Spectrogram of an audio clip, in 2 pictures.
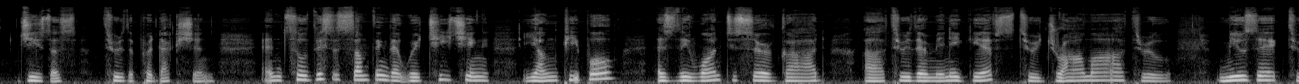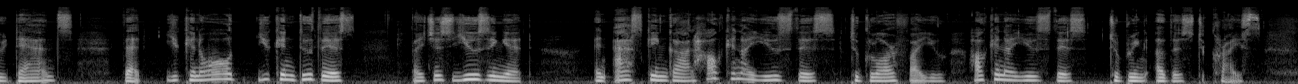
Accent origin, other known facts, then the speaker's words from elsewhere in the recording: Waipahu, Hawaii, United States; English is a second language; also born or lived in Japan; because English is my second language. I'm born in Japan. Another language is Pidgin English, because I was raised in Waipahu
